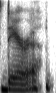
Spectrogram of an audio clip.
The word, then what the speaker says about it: Dara: it is so unusual it's like Sarah only with a d so it's Dara well I had it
